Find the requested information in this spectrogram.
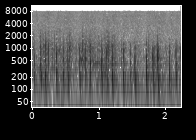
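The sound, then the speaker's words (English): Horse hooves clip-clop in a steady, quick trotting rhythm, many dull hollow knocks following one another evenly at moderate loudness, with a muffled, thin tone and no voices. “Then he rides again. What a horse. Quiet. Here comes the horse.”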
